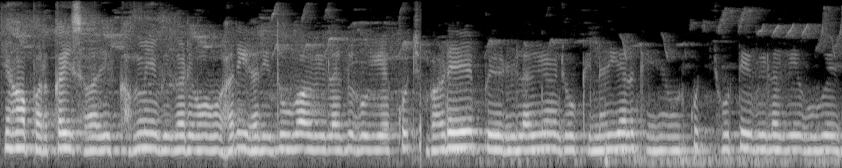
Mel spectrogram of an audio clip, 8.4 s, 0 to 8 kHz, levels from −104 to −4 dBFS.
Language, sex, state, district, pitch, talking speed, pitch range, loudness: Hindi, female, Maharashtra, Nagpur, 225 Hz, 205 wpm, 220-235 Hz, -26 LUFS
